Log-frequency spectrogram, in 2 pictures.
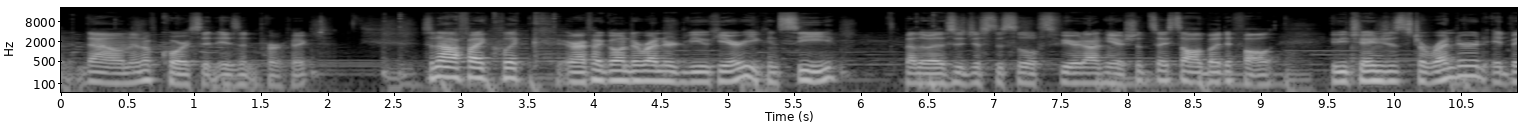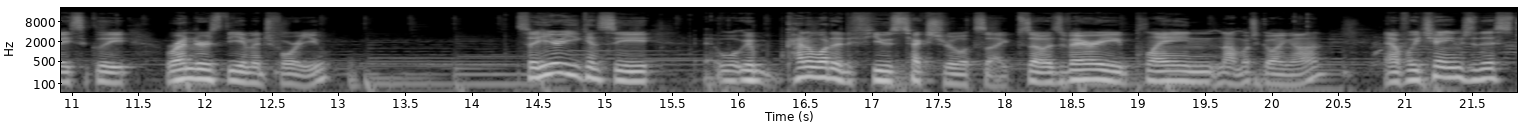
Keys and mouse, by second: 0.0 middle drag, 0.2 middle click, 2.4-3.1 middle drag, 3.7 middle click, 4.0-5.3 drag, 6.4-8.3 drag, 11.3 drag, 14.1 middle click, 15.1 middle click, 16.6 middle click, 20.3-21.8 middle drag.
